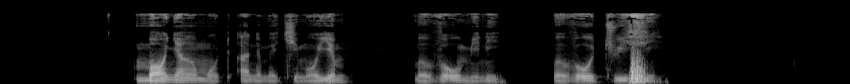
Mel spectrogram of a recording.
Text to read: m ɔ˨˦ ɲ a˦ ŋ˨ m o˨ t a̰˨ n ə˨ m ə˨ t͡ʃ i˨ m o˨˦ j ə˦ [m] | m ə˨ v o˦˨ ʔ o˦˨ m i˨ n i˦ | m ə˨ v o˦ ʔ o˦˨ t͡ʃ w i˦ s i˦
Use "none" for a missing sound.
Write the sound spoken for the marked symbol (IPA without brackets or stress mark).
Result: m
